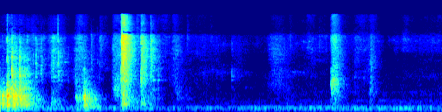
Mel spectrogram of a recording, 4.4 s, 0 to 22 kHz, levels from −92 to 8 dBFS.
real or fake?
real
